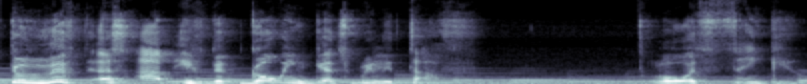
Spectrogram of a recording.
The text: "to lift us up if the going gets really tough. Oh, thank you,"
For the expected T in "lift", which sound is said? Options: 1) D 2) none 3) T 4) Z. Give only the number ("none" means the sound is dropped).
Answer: 3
